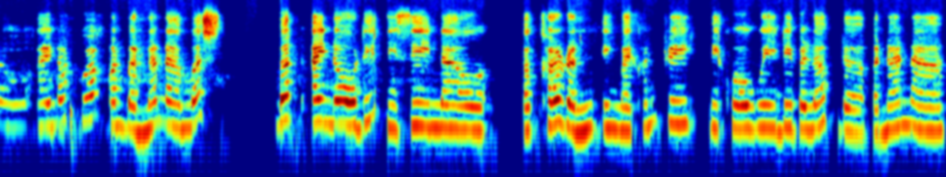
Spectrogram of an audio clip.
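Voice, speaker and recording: A high-pitched woman's voice with a Vietnamese accent, fairly slow and with fairly even intonation. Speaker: plant disease specialist. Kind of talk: online workshop discussion. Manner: halting.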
